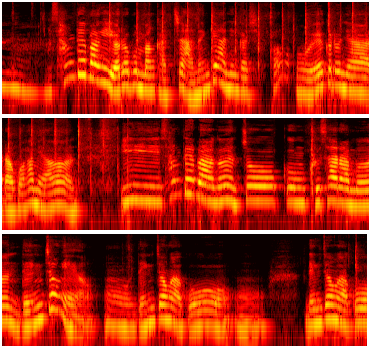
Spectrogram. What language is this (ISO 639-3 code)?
kor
